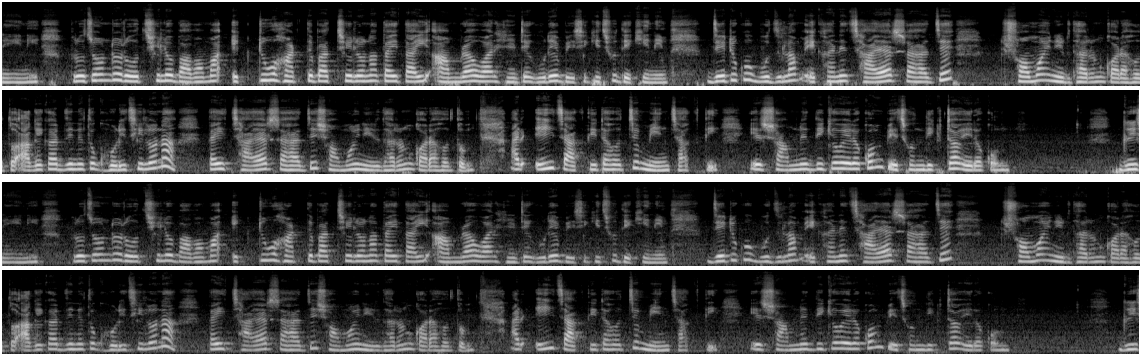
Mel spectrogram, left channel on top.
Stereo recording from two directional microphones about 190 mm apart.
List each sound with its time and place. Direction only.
0.0 s speech: 25° left (ahead or behind)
